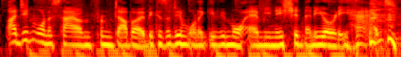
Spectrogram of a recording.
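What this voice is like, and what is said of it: Australian accent. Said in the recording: “you sound Aussie, but you don't sound like you're banging it on ... they don't get any more Australian than you”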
